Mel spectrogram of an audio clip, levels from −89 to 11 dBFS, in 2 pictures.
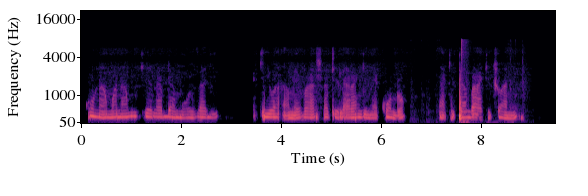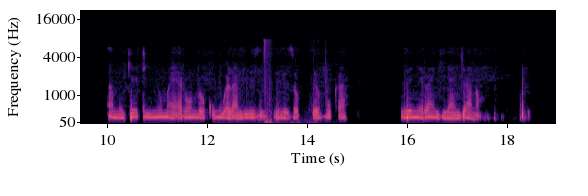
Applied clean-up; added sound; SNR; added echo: none; Fire; 19 dB; none.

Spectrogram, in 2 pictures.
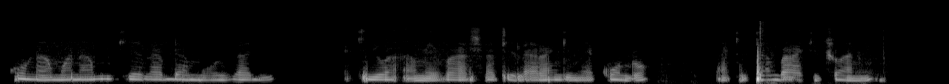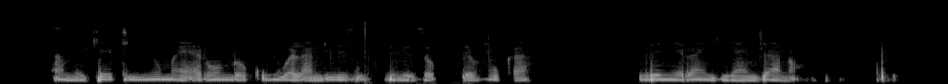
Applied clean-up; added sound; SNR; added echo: neural mask model RNNoise.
